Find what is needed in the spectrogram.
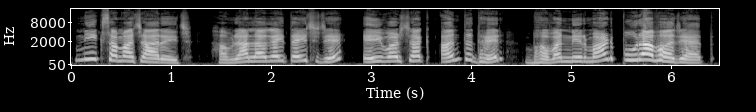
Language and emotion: Maithili, happy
